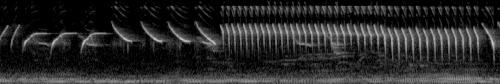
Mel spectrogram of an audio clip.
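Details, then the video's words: Canary singing after being prompted once: repeated sliding whistled notes falling in pitch, then a long very fast high trill with loud rhythmic pulses, ending in a few sweeping notes. "KENARI GACOR||060|| Sekali pancing kenari diam langsung bunyi."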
